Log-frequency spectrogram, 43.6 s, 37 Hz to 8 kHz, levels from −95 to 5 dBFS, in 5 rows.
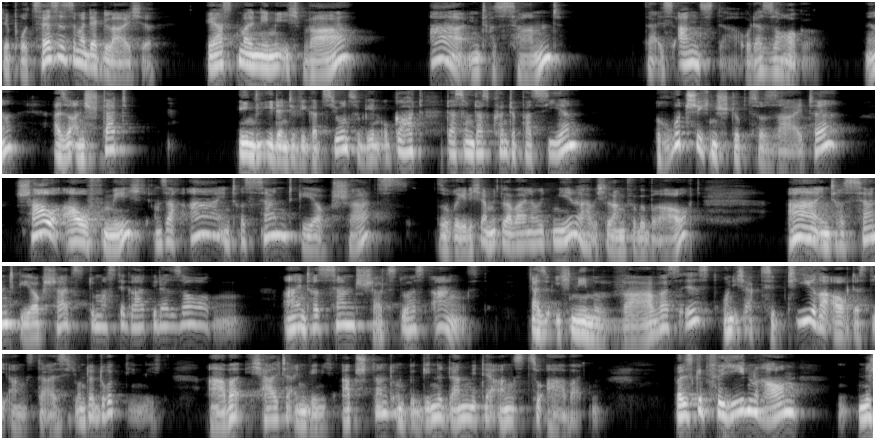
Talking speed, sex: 160 wpm, male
